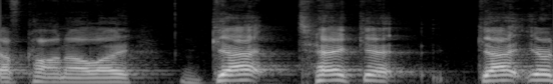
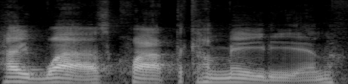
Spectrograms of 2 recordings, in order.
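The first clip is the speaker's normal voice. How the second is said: put-on sixties TV comedian voice; 4 semitones lower than usual. Imitating a woman's post in a Paul Lynde voice. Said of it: "I'm making her sound like, uh, Paul Lynde".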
